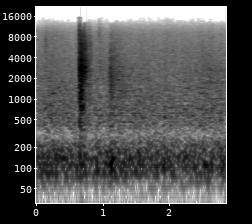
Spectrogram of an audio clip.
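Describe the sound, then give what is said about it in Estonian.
A thrown bottle whooshes briefly through the air, followed by a fainter second swish, both standing out over a steady low background rumble. “nüüd osad vaatasid seda pudelit, mis sinna lendas, oli nii, aga osad hoidsid pilgu siin”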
